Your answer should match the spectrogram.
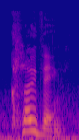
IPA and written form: ˈkləʊðɪŋ (clothing)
